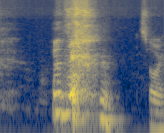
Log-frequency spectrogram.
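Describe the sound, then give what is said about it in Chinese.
A single loud sneeze, a sharp voiced burst with a breathy hiss that trails off after about half a second, followed by a short pause and a person starting to speak. “哦，我有点想打喷嚏，等我一下。”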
